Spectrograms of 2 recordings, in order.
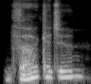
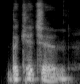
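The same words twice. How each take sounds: First: Higher, louder "The kitchen?" as a startled question; incredulous echo. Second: Said in the usual way. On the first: Retold or imitated. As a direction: echo "The kitchen?" back with raised pitch and force, imitating disbelief. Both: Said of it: "Why do you say it like that?".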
